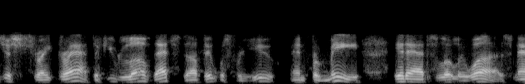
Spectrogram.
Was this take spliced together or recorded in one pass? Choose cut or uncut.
uncut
